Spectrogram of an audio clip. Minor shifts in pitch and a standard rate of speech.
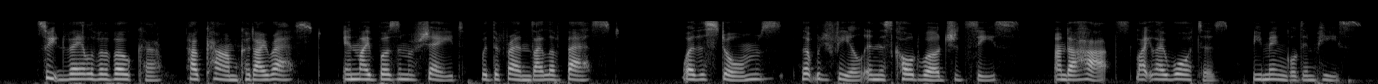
Yes: narrow, 2.3 semitones; average, 185 wpm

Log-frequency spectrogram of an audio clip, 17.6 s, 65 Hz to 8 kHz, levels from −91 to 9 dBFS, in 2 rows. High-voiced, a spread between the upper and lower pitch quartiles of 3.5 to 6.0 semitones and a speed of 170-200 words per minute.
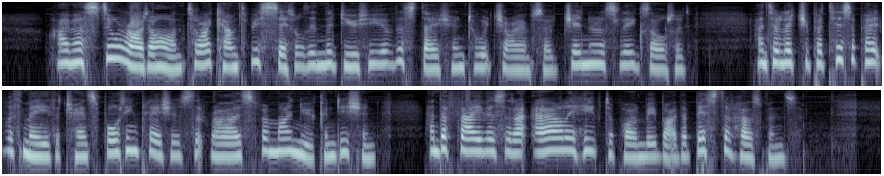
Yes: high, 220 Hz; average, 4.3 semitones; average, 185 wpm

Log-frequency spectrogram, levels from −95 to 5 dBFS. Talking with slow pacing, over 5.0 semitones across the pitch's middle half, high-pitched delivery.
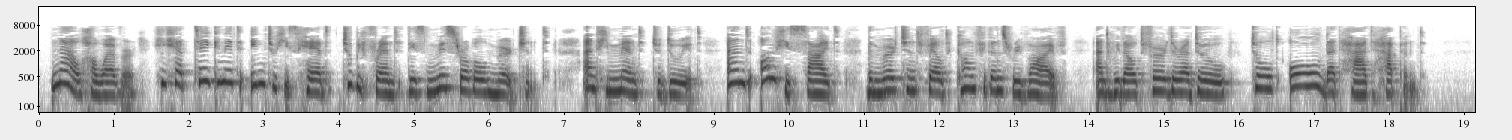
Yes: slow, 120 wpm; wide, 5.4 semitones; high, 215 Hz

